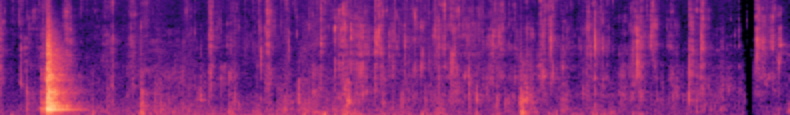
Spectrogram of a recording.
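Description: Close mouth sounds of eating: chewing and lip-smacking with many small wet clicks as spicy penne pasta and roast chicken are eaten by hand. A short, loud vocal grunt comes about half a second in.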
